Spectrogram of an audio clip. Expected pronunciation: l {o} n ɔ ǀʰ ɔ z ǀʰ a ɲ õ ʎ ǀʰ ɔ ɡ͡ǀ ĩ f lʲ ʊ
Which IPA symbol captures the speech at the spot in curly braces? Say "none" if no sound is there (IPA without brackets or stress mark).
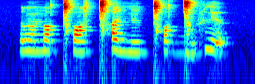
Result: õ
